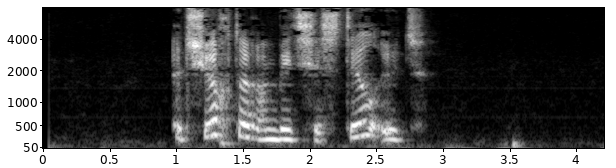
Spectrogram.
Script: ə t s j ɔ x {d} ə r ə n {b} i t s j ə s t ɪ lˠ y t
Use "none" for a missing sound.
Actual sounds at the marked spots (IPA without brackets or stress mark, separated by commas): t, b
